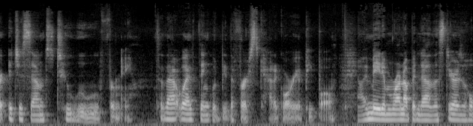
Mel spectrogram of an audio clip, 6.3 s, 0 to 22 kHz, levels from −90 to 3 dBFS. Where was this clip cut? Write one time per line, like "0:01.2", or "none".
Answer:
0:04.8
